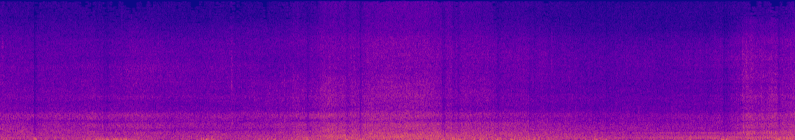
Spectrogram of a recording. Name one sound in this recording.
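Waves break and wash against rocks close by.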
